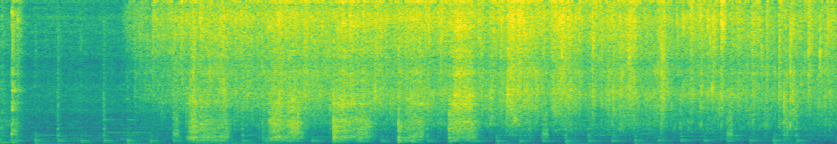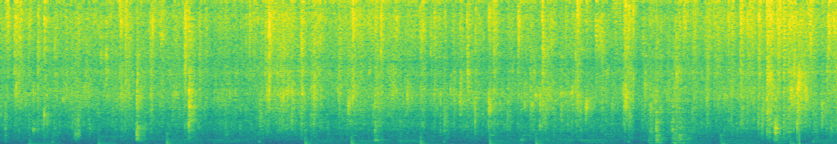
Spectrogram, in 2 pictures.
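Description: Garlic and onions fry in extra virgin olive oil for vegan Filipino spaghetti, crackling and sizzling steadily up close, with repeated scraping and stirring strokes in the pan and no speech.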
